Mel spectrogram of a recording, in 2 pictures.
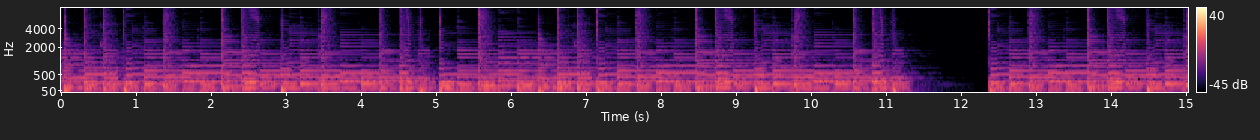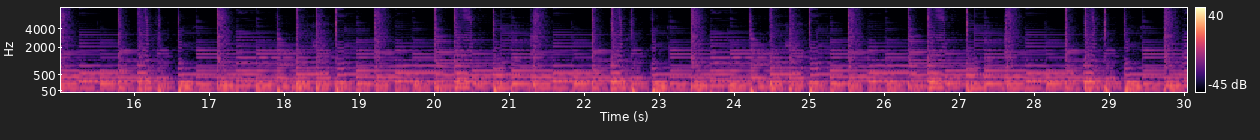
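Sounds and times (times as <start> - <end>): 
simple guitar playing: 0.0 - 11.7, 12.4 - 30.0.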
